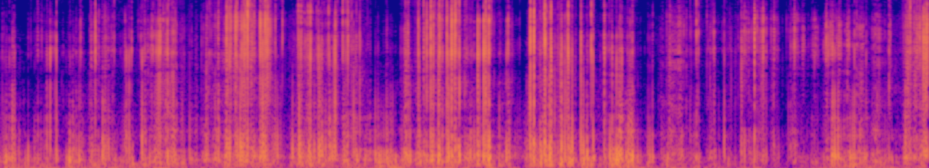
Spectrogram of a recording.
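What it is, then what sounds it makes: Textured faux leather board being scratched. Long nails scratch across a black, stitched, pyramid-textured faux leather board. The result is a continuous, rough, rasping scrape with bright, gritty texture and rapidly fluctuating loudness, with brief dips and swells over about seven seconds.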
